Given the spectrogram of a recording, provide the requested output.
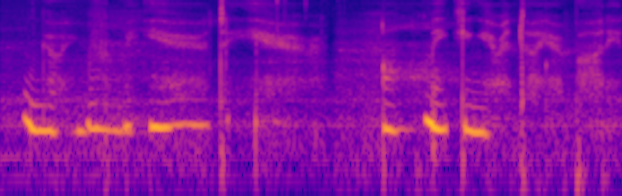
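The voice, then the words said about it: Whispering. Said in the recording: “whispering ... Whispers in your ears”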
